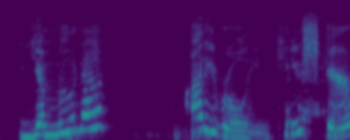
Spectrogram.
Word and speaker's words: Yamuna: i was reading your profile and it says yamuna body rolling can you share what that is that sounds so interesting yes i have a ball right beside me so it is it's pronounced yemena and everyone gets that one slightly off so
